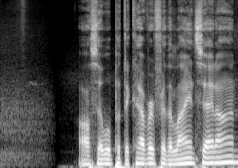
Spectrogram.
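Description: A plastic cover clicks into place.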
